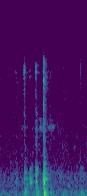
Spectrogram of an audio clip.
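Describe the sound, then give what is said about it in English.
Typing on a computer keyboard, with a few soft, irregular keystroke clicks that are faint and uneven in rhythm. “Oh, I'm trying to type at the same time.”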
